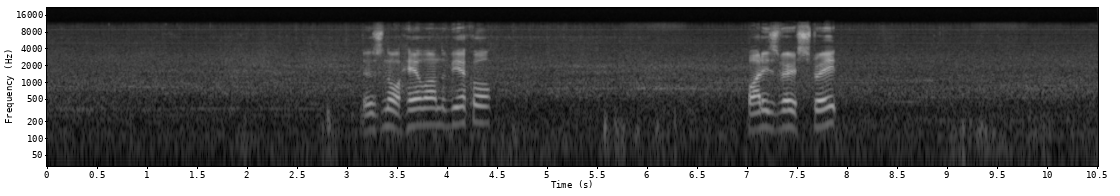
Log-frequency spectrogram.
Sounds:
speech

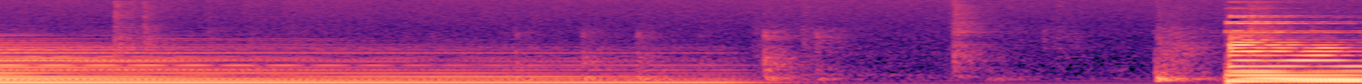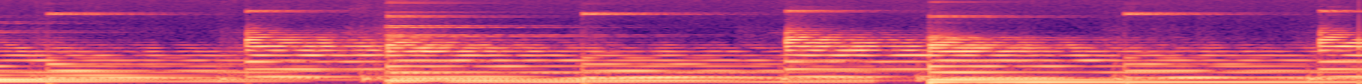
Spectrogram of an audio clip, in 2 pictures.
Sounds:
music
piano
keyboard (musical)

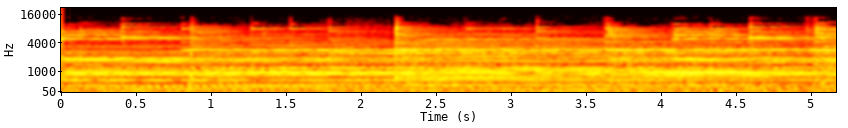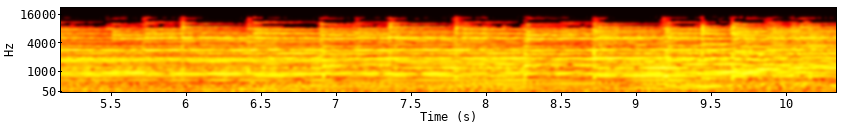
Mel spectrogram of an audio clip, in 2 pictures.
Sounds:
choir
music

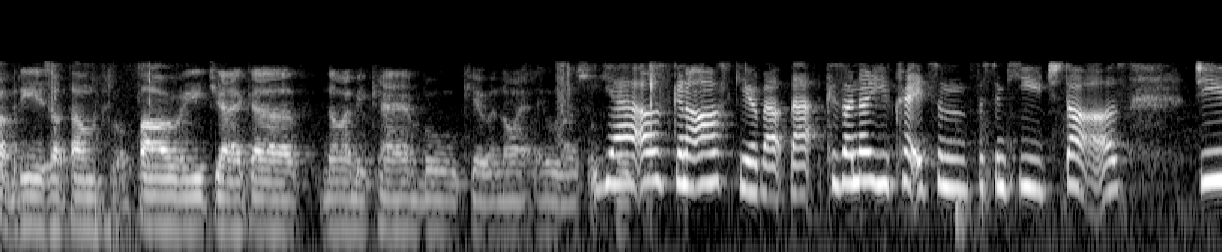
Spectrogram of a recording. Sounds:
speech
inside a small room

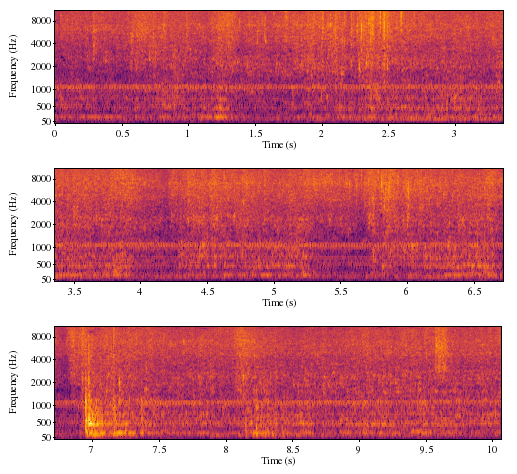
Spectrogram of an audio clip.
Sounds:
pumping water

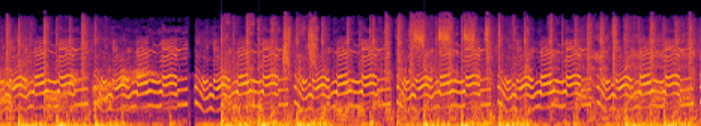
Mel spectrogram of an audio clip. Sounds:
music

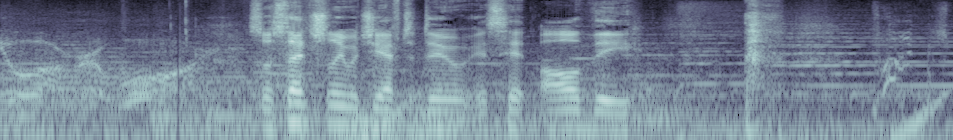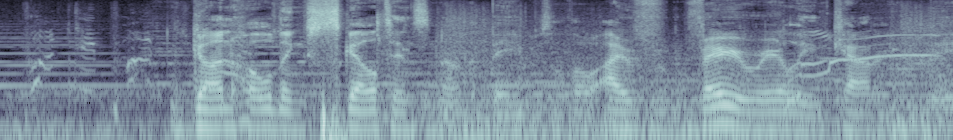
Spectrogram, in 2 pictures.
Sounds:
speech
music

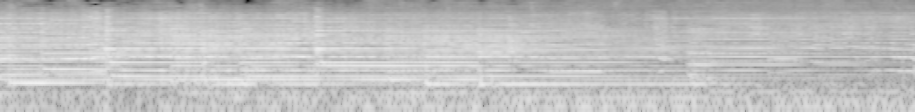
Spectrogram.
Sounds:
bowed string instrument
violin

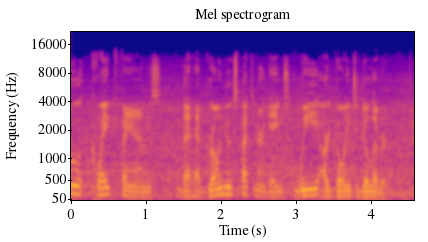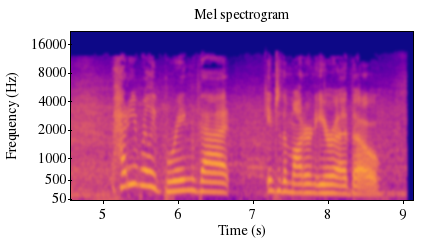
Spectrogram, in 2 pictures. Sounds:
speech

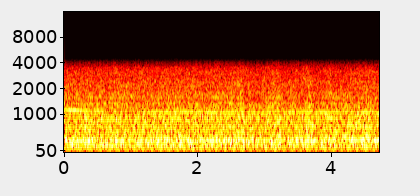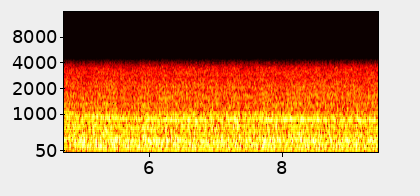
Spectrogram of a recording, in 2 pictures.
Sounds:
idling

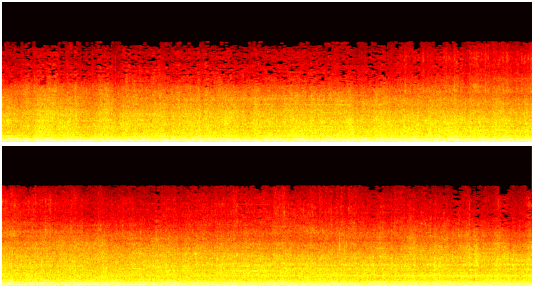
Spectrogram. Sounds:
rail transport
railroad car
train
vehicle

